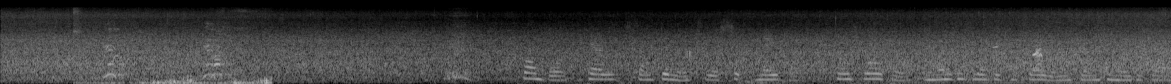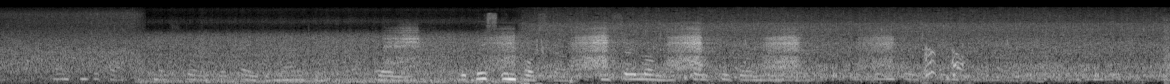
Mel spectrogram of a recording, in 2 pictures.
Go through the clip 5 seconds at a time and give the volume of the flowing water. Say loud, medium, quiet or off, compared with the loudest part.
medium, medium, loud, loud, loud.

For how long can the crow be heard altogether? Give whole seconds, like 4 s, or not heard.
5 s.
